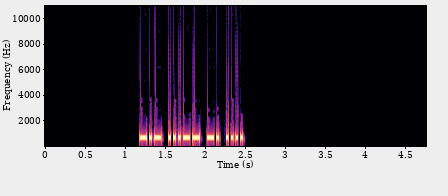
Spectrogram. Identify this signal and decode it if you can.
Morse code, heard as a keyed tone, about 40 wpm, 700 Hz. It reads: K3NH
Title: USA Call Signs - 4 Characters - Repeated 3x - 40wpm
